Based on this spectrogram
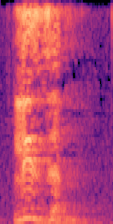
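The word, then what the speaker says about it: listen: लिजन के अंदर भी टी होते हुए भी टी की साउंड साइलेंट है।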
